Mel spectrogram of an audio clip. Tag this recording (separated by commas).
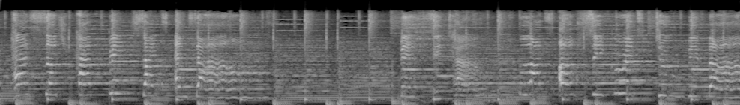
Music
